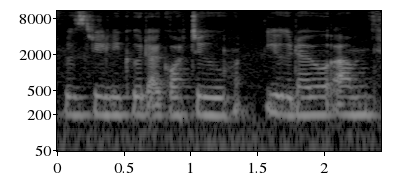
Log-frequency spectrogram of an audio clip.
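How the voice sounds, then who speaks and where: A woman's voice: medium pitch, monotone, normal speed, creaky, warm tone. A woman, answering interview questions in a chatty, rambling way and correcting herself often. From South Africa. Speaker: interview guest, Quran teacher.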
